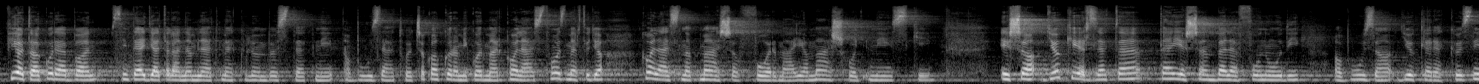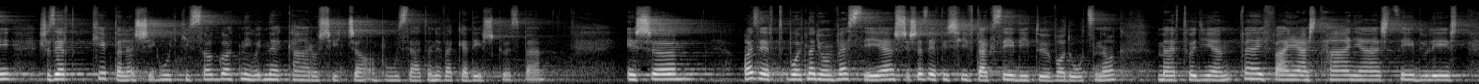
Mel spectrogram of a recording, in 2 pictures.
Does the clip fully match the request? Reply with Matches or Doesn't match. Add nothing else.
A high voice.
Matches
